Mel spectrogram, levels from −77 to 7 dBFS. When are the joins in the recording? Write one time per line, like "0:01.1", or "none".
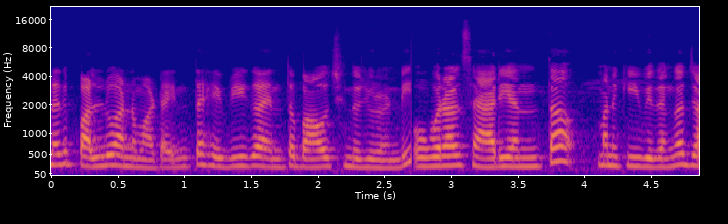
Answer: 0:02.7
